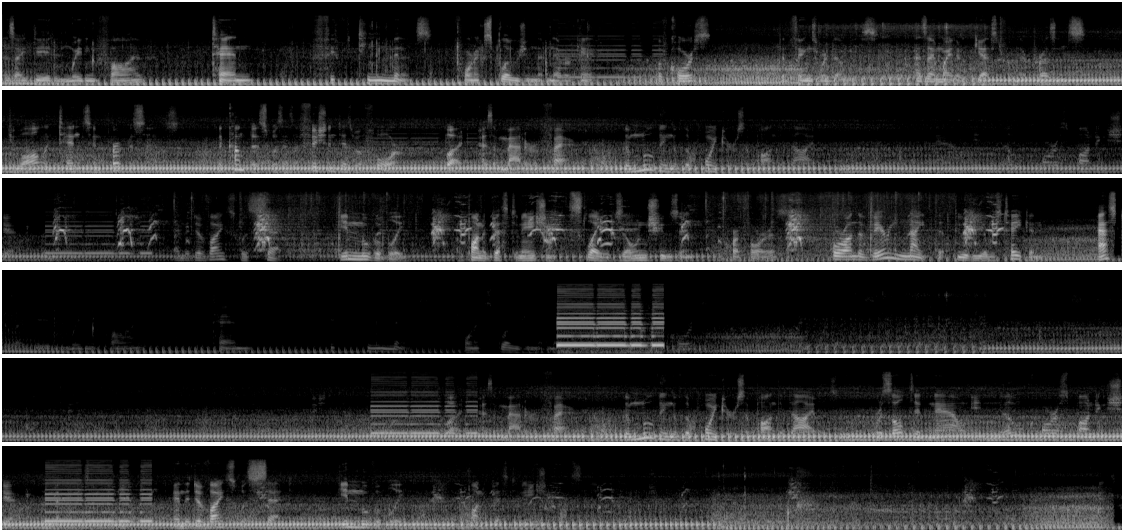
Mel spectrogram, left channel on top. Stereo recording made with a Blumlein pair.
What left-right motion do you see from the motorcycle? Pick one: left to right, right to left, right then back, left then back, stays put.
left to right.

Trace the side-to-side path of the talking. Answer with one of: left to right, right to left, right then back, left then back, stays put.
right then back.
